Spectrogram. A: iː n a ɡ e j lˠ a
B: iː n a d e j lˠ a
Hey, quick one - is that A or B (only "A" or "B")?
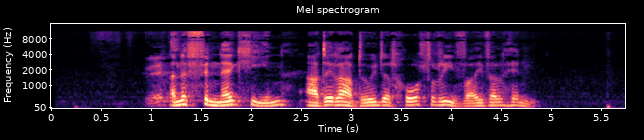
B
